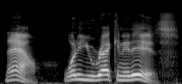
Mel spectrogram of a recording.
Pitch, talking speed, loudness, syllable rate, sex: 175 Hz, 230 wpm, -17 LUFS, 4.7 syllables/s, male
